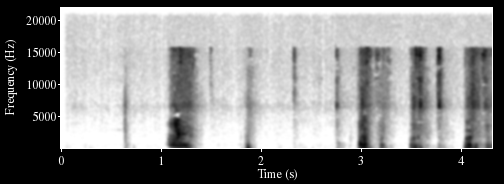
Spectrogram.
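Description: A single short cat meow about a second in, then a few faint brief sounds near the end.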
